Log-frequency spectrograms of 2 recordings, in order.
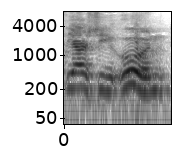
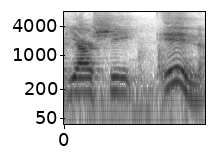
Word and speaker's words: yarshiun: We have a mesaira to pronounce it, yarshiun.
